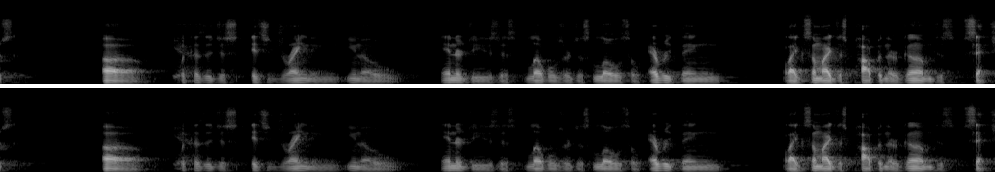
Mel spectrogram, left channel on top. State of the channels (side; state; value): both; normal; correlation 0.95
